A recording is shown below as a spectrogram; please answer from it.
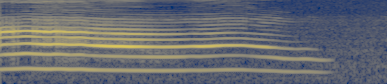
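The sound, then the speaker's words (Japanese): A single drawn-out meow from a domestic cat, loud and clear, holding a steady pitch before sliding slightly lower and fading out alone. “猫さんと会話？ 多分できてるで。な、猫さん。”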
